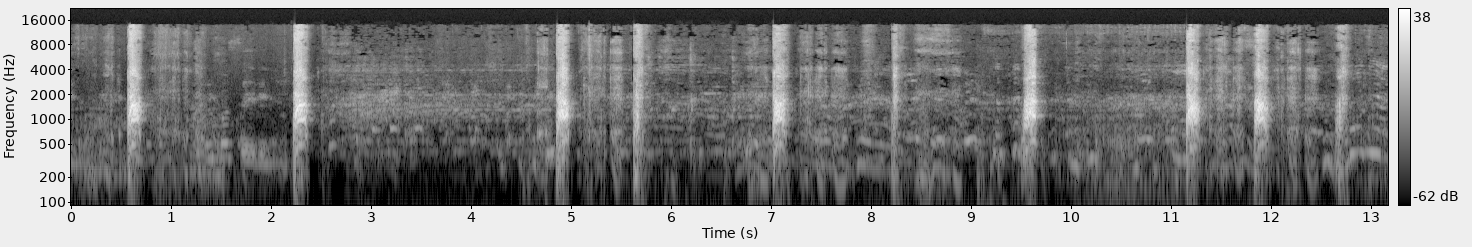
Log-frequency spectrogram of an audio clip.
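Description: A small Maltese dog gives sharp, high, single barks at irregular intervals while people talk nearby.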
